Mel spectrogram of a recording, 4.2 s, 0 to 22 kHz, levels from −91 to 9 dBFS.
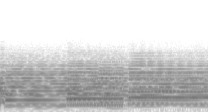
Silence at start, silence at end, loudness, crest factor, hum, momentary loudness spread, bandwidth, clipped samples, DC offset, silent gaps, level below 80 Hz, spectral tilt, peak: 0 s; 0 s; -38 LUFS; 14 dB; none; 3 LU; 7.4 kHz; under 0.1%; under 0.1%; none; -78 dBFS; -7.5 dB/octave; -24 dBFS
